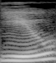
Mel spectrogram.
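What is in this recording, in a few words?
"jiu2", Cantonese; microsoftHiuGaai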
